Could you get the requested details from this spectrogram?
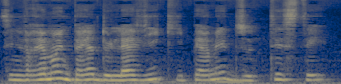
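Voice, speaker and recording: A woman's fairly high, somewhat breathy voice with a dark, mellow tone, flat monotone intonation and a fairly slow pace, in audible room echo. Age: 20s. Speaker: vlogger. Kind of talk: personal vlog monologue. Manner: casual, hesitant.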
